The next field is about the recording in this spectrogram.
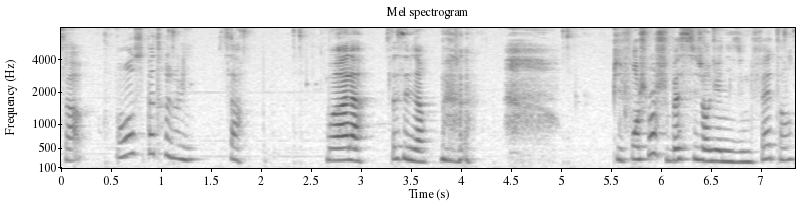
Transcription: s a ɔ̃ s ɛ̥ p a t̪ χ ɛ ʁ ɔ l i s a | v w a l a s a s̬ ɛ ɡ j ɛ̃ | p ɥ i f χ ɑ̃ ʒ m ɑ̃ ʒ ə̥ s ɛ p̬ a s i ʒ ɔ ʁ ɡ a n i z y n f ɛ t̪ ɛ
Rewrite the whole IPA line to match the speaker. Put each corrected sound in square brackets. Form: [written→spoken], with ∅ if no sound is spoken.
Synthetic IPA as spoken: s a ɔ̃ s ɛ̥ p a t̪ χ ɛ [ʁ→ʒ] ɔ l i s a | v w a l a s a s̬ ɛ [ɡ→b] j ɛ̃ | p ɥ i f χ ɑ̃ [ʒ→ʃ] m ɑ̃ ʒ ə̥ s ɛ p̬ a s i ʒ ɔ ʁ ɡ a n i z y n f ɛ t̪ [ɛ→ɛ̃]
